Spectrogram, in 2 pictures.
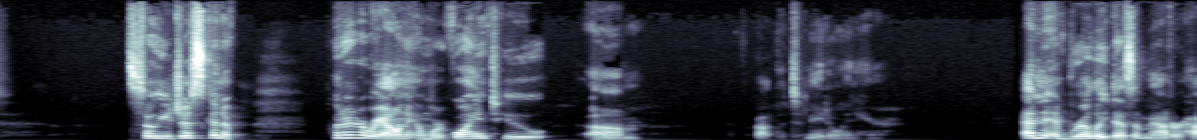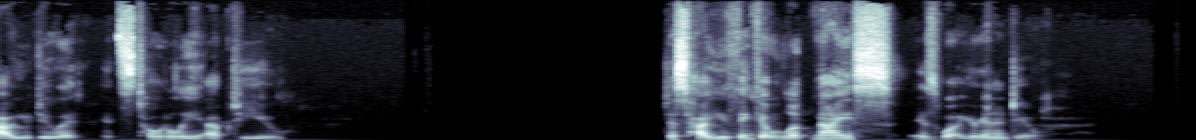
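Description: A middle-aged woman talks calmly into a close microphone.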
